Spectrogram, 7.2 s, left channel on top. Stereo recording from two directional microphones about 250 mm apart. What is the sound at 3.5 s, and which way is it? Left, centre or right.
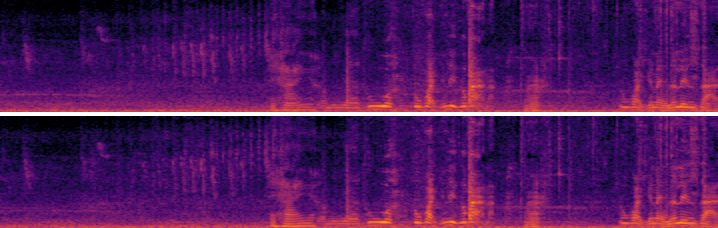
Speech, centre.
